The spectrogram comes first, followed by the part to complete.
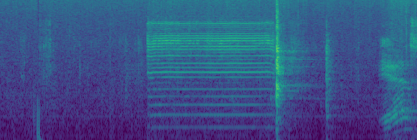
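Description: An electric buzzer sounds steadily for about a second and cuts off with a sharp click. A fainter click follows shortly after.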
